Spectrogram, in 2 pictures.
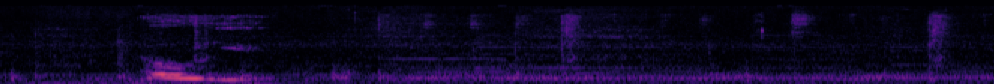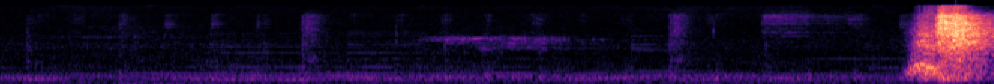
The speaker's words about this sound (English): Slapped her again.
